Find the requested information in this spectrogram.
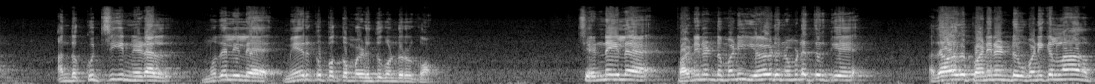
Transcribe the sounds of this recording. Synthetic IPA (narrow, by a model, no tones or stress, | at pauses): ʔɐnd̪ɐkʊt͡ʃːɪjɪnːɪɽɐlmʊðɐlɪleːmeːɾkːɯpːɐkːɐmɛɽɯt̪ːɯkːɔɳɖɪɾɯkːʊ̰̃ː | t͡ʃɛnːɐjɪlɐpɐnɪɾɐɳɖɯmɐɳieːɽɯnɐmɪɽɐt̪ːɪrkɯ | ʔɐ̰ðaːʋɐðɯpɐnɪɾɐɳɖɯmɐɳɪkːɐllãː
